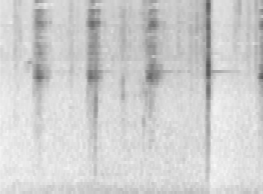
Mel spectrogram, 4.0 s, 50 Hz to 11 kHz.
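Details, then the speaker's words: Old rear hub removed from a 2003 Toyota Corolla, spun by hand; gritty scrape with a squeaky tick each turn, under one per second, where it should spin smooth and silent; worn rear wheel hub bearing, replaced with a new hub. "so as you can see the old hub was pretty bad you can hear the noise"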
